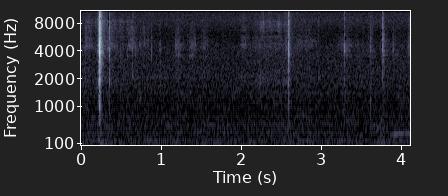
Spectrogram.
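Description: Near silence, broken by a few small clicks: one sharp click about a quarter second in, then three fainter ones in the second half.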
